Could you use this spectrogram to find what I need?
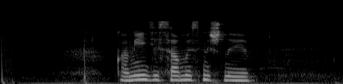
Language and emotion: Russian, neutral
